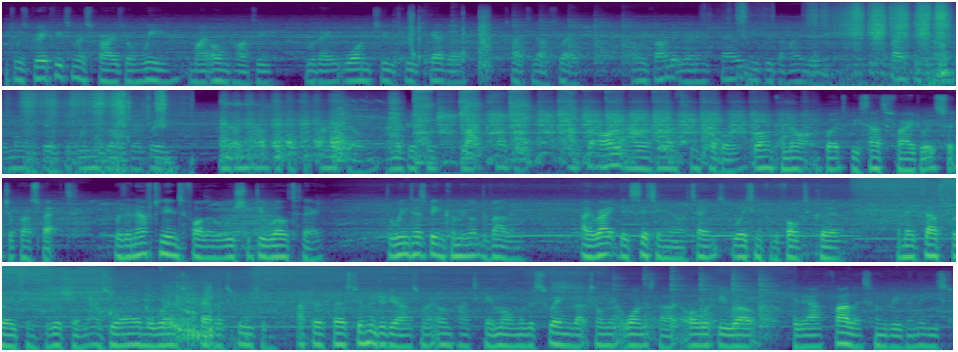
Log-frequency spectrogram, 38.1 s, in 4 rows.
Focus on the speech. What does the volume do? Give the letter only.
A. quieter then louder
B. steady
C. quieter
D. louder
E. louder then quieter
D.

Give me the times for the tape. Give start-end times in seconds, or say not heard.
4.0-4.9, 29.4-31.1.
